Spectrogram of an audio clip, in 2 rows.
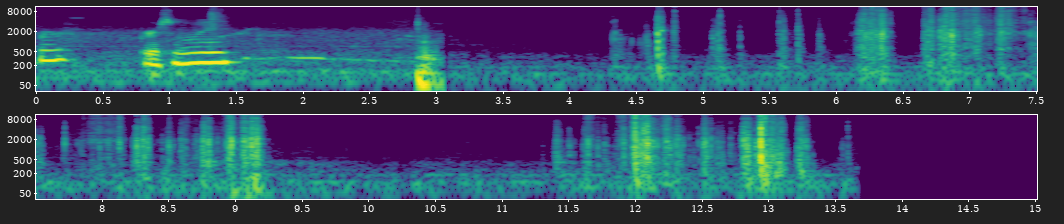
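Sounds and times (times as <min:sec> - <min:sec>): plastic pack crinkling: 0:04.3 - 0:09.3, 0:11.3 - 0:13.6.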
